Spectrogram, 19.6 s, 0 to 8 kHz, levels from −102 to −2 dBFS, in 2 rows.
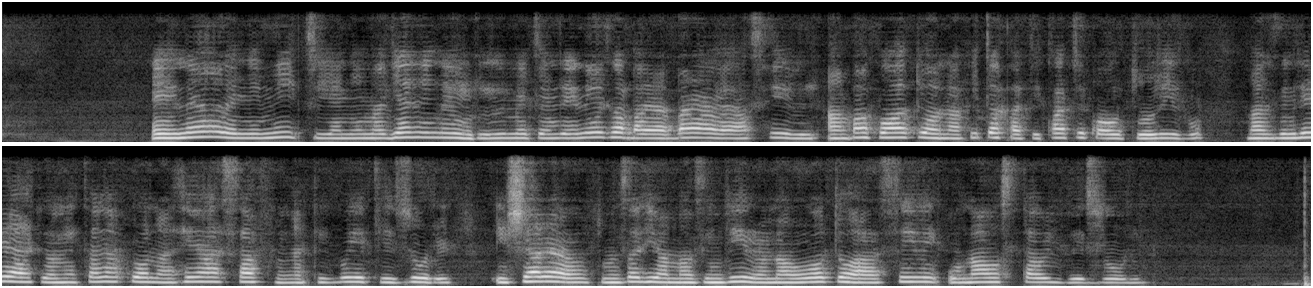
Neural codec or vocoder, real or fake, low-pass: codec, 24 kHz, 1 kbps, SNAC; fake; 7.2 kHz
